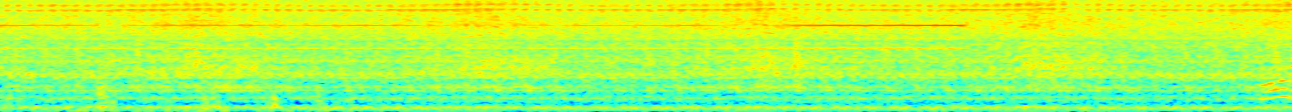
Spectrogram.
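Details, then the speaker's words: Cummins diesel in Freightliner/Utilimaster MT step van with Allison transmission, first start after PM service and oil change, fuel filter installed dry and key cycled to prime: steady, even low smooth idle, no surge, misses or knocks. "notice how the motor didn't surge or go crazy on the first fire up it's because i put the fuel filter on dry"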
